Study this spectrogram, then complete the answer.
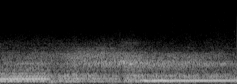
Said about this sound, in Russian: Машина резко сорвалась с места, подняв фонтан брызг, которые тут же смешались с каплями дождя.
